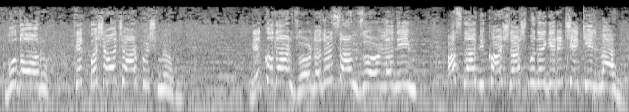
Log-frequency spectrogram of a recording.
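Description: A very high-pitched, earnest boy fighter. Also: moderate pace. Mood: determined. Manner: earnest, impassioned declarations. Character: earnest, stubborn, emotional young boy Beyblade fighter. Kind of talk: dubbed anime cartoon acting. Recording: music behind the voice.

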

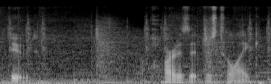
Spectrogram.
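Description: Male gaming commentator, very low pitch, casual and repetitive, loud game music behind. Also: expressive, takes it slowly. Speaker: gaming video creator giving commentary. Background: video game music and battle audio.

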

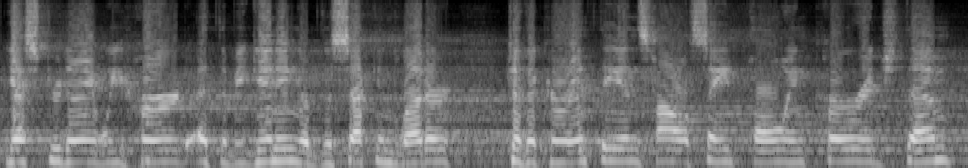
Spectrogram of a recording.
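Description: Slow-paced older priest in an echoing church. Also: male voice, a little high. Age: 60s. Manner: measured, solemn, with deliberate pauses. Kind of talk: sermon. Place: large stone cathedral, at the pulpit. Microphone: gooseneck pulpit microphone. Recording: long echoing reverb of a large church.

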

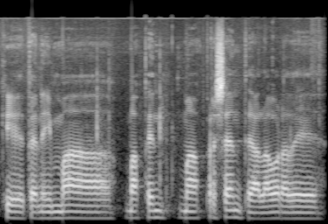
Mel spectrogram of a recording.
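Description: A man's voice: lowish voice, flat delivery, unhurried, darkish tone, slight background noise. A man in his thirties with an accent from Spain, hosting a studio interview in a conversational way, on a lapel mic. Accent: Spanish from Spain. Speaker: TV culture show host. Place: small TV studio.

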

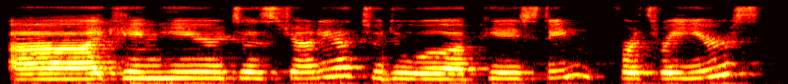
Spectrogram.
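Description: A woman's voice: a little high, normal speed. Friendly young woman on a webcam call. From Spain. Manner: friendly, plain-spoken. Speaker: panel guest, physics student. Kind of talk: casual video call chat. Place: room at home. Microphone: webcam video call.

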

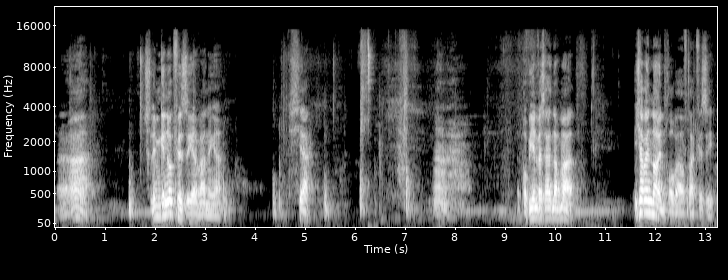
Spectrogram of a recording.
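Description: A smug, scheming detective boss, with a low voice that rises and falls a lot. He gives orders in a commanding way. There is faint hiss with clicks under this old radio play. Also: big pitch swings, takes it slowly, pauses often. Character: scheming male detective agency boss Alfons. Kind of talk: 1970s radio crime drama.

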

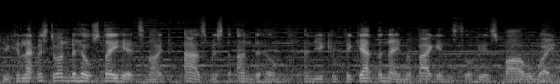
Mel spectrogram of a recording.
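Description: A man's voice: medium pitch, fast talker, close to an everyday voice. A man voicing a lean, guarded, sardonic ranger in a fantasy audiobook, speaking in a grave, terse, biting way. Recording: music behind the voice.

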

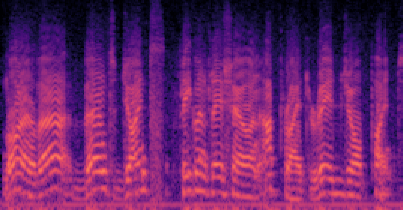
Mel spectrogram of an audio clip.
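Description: A man's voice: on the high side, sing-song, measured pace, bright, forceful tone, low-quality recording. A man reading a scripted instructional film narration in a formal, precise, didactic manner.

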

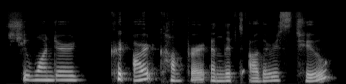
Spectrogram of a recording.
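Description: A woman reading a children's picture book aloud as narrator, with expressive, carefully phrased storytelling. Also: mid-range voice, measured pace.

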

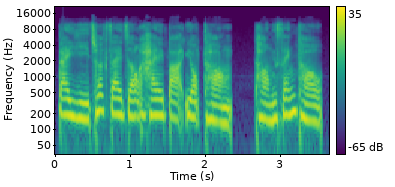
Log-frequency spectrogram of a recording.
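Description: A woman's voice: on the low side, measured pace, a little mellow, no room sound, studio quality. A woman with a Cantonese accent putting brash, slangy questions as an interviewer. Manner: brash, crude street slang.

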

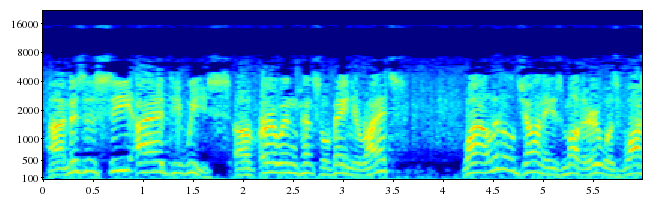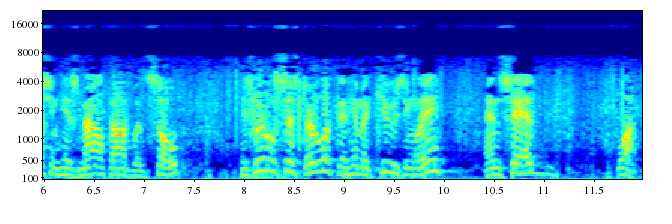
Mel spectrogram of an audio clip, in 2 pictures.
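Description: A man with a high voice runs a 1940s radio quiz show in brisk, genial patter, joking with the band. The old broadcast recording is heavy with hiss. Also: expressive, pushed and bright, low-quality recording.

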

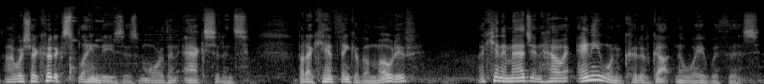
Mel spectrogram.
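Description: Troubled rich householder,: measured, sombre, lowish pitch, dramatic game scene. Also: male voice, big pitch swings, slight background noise. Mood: regretful. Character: wealthy, troubled male head of a household, restrained.

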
